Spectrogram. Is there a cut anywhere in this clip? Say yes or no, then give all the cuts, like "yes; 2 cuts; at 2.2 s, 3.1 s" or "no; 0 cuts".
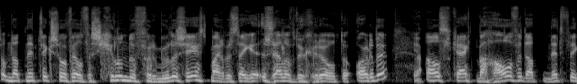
yes; 2 cuts; at 2.2 s, 4.5 s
